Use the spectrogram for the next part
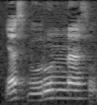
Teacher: Di situ ada alif lam tapi tidak terbaca karena dia termasuk ke dalam kategori alif lam syamsiah.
